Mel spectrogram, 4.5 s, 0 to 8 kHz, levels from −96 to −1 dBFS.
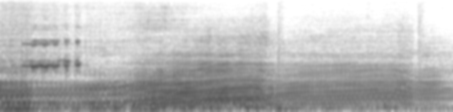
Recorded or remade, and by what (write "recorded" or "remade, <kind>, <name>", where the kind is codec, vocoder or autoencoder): recorded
